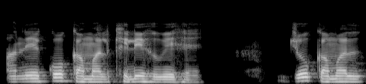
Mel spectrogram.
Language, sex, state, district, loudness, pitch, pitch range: Hindi, male, Bihar, Jamui, -16 LUFS, 130 Hz, 120-140 Hz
